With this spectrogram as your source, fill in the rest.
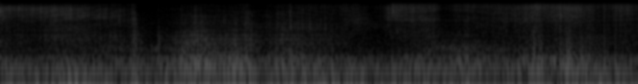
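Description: Long fingernails gently scratch and tap a flat, solid, speckled beige laminate tabletop. The sound is a soft, continuous scraping rustle with bright, hissy, tearing-like texture over a low hum, rising and falling in gentle strokes.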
